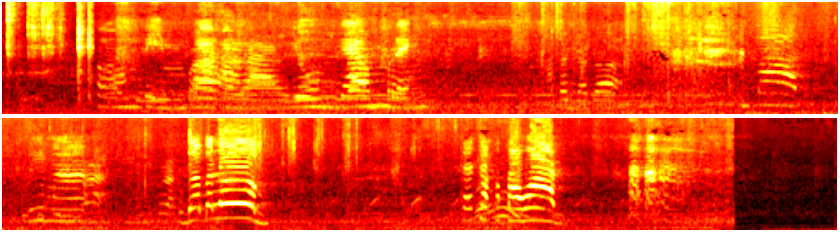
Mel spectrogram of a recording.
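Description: Children shout and call out outdoors.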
